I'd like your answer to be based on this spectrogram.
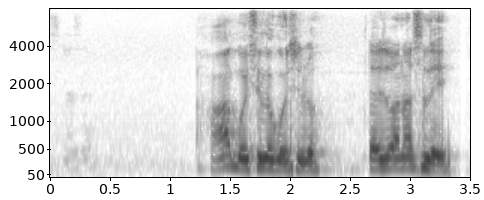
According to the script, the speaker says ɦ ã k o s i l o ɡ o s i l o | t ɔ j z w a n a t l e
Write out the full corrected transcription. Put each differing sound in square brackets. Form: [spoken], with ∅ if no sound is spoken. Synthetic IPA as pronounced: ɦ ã [ɡ] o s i l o ɡ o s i l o | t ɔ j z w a n a [s] l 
